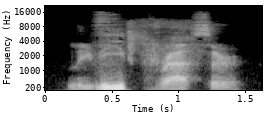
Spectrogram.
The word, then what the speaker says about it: Leifthrasir: But I know L-E-I-F is pronounced Leif, so Leifthrasir. T-H-R-A-S-I-R.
